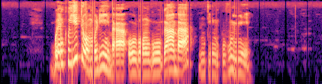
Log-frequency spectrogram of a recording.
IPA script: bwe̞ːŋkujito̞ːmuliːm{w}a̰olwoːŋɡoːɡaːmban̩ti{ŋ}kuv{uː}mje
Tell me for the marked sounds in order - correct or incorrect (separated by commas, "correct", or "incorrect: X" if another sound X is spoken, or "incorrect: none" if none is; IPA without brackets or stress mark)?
incorrect: b, correct, incorrect: u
